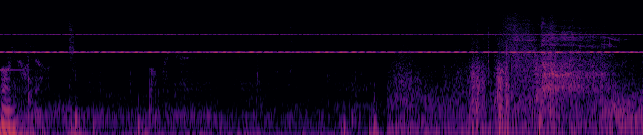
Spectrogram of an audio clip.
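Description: A steady high-pitched ringing tone from the film's sound design, held over a faint low rumble. About six seconds in, the rumble gives way to a hissy outdoor ambience while the tone carries on.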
